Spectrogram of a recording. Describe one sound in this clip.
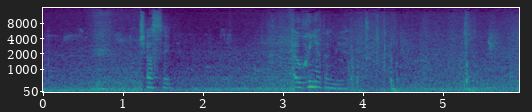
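A young woman speaks.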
